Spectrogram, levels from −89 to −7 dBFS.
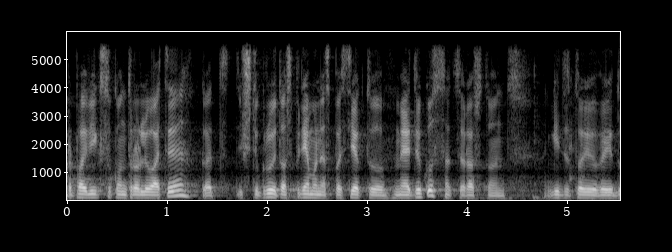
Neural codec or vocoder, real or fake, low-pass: none; real; 5.4 kHz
